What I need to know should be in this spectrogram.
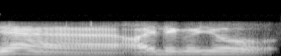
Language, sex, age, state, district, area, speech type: Nepali, male, 30-45, West Bengal, Kalimpong, rural, conversation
